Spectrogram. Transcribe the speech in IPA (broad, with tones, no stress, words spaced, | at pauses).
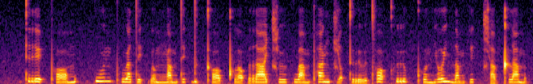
tre˥˩ʔpʰɔː˦˥m | kwu˥˩n pʰu˧a̯te˨˩k̚lo˧m ŋa˧mte˥˩k̚dɯ˨˩k̚ tʰɔː˨˩p̚kʰlɔ˨˩ʔraː˦˥ t͡ɕʰɯː˦˥kwa˧mpʰa˥˩ŋ t͡ɕɔ˨˩ʔtrɯː˨˩tʰɔ˥˩ʔkʰru˦˥k̚ pʰo˧njɤː˥˩j na˧mke˦˥k̚t͡ɕʰa˨˩p̚kʰla˥˩m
